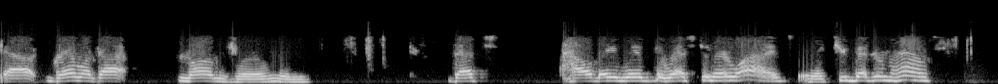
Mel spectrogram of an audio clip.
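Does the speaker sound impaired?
Yes: cerebral palsy; constant staggering walk.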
